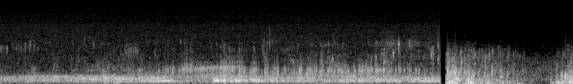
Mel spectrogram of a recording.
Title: stomach growling compilation 2025-2026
